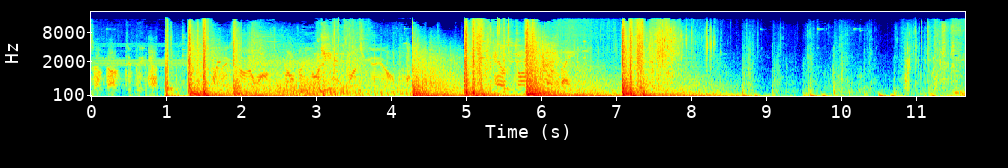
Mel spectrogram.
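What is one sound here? Gunfire bursts out in rapid rounds.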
